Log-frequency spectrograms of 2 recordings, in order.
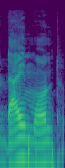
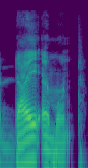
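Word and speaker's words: diamond: ডায়মন্ড যদিও আমরা ডায়মন্ড বলি তবে শুদ্ধ উচ্চারণটা হবে ডায়মন্ড।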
